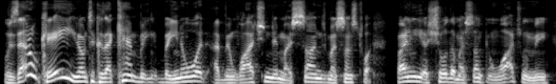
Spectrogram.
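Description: A man's voice: mid-range voice, quick pace, a bit bright, no room sound, studio quality. A man in his fifties, an actor talking casually in an interview, full of laid-back slang and "you know". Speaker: actor guest.

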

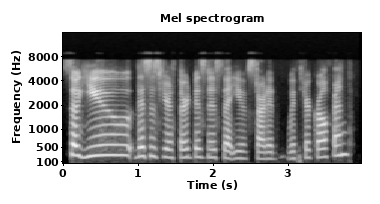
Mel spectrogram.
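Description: A woman's voice: on the high side, moderate pace, a little mellow, no echo. A woman hosts an interview show, reading her guest's introduction and then asking questions. Her voice is close and dry with no room sound. The audio is slightly muffled. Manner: reads a prepared intro, laughs easily. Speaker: podcast host. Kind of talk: interview hosting.

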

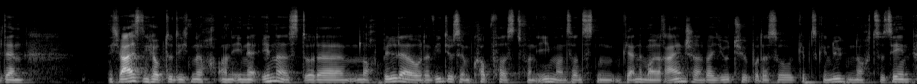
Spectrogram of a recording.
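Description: Heiserer Mann, eindringlicher Monolog. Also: male voice, fairly low pitch. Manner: emphatic, slows down to stress key words; addresses the listener directly. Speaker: podcast host. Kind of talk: motivational monologue.

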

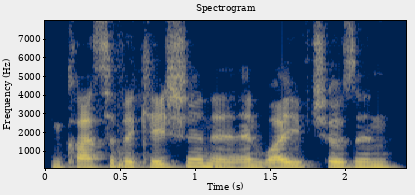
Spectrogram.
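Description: A man's voice: a little high, steady tone, brisk. Chatty male podcast host. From Colorado. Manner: chatty, many fillers and restarts. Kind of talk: casual interview.

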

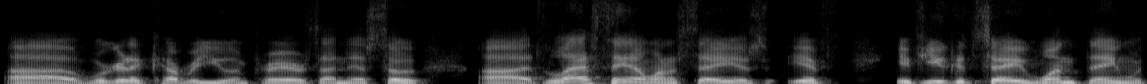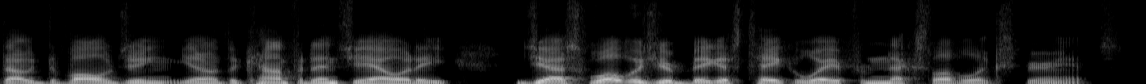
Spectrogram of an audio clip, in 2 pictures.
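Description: A man's voice: mid-range voice, a little fast. A man hosting a faith-based podcast interview, enthusiastic and preacher-like as he encourages his listeners. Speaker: podcast host.

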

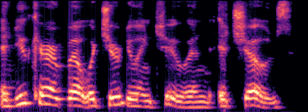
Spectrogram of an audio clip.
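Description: A woman's voice: on the low side, expressive, moderate pace, darkish tone, rough recording. Affectionate mother encouraging her son. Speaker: guest, a guest's mother. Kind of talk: casual podcast interview.

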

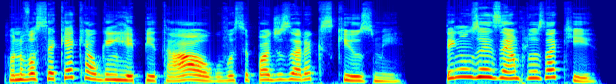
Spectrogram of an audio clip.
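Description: A woman's voice: a little high, lively intonation, a little fast, dry recording, clean studio sound. A woman with a Brazilian Portuguese accent hosting a scripted educational podcast, explaining in a friendly, playfully teasing way. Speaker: podcast host and English teacher.

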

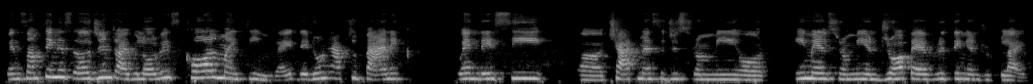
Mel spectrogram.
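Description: Speaking at a moderate pace with fairly even intonation, this high-voiced guest chats informally in an interview over a remote call, pausing to think and using plenty of fillers. She is a middle-aged Indian woman with an Indian accent and Tamil as her first language, and the recording quality is low.

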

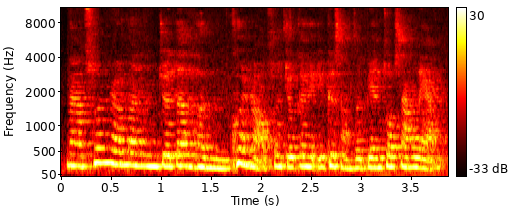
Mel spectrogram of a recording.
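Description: Woman, storyteller, mellow tone, relaxed with fillers, very echoey room. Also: mid-range voice, moderate pace, slight background noise. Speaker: co-host explaining a folk tale. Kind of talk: storytelling explanation.

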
